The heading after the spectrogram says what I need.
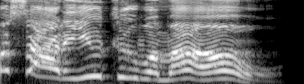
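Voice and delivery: loud, high disbelieving yell; baffled outburst. Real, not acted. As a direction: shout it in total disbelief. Baffled reaction to weird clip.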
